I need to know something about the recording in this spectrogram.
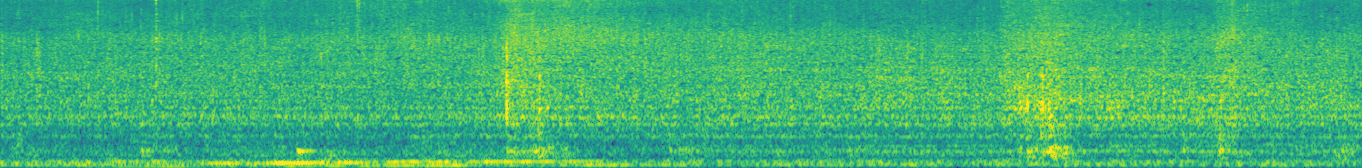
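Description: Cubes of half-ripe mango sizzling in hot coconut oil and spices in a black pan, stirred with a spatula. The stirring strokes make the sizzle swell a few times, about four and eight seconds in.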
